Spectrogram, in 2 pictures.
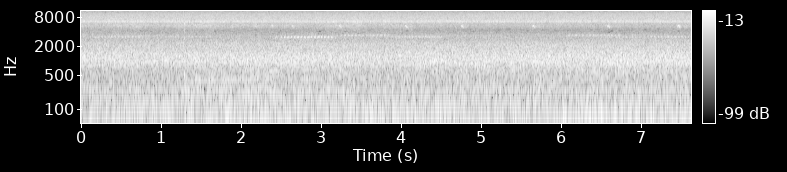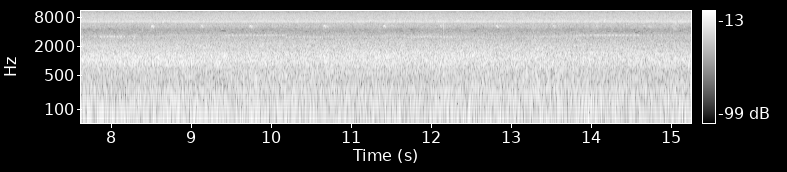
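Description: Quiet woodland ambience: a steady hiss with faint high chirps repeating about once a second and a few short, high whistled notes, typical of insects and small birds.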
